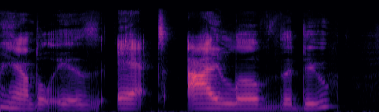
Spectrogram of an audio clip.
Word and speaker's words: Doux: is I love the do. The do is spelled D O U X.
